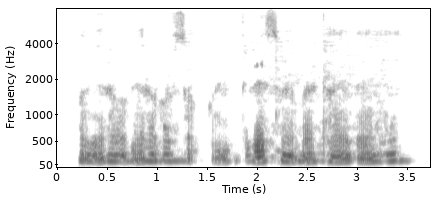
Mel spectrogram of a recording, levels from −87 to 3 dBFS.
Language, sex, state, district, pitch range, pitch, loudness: Hindi, male, Bihar, Supaul, 115-130 Hz, 125 Hz, -41 LUFS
